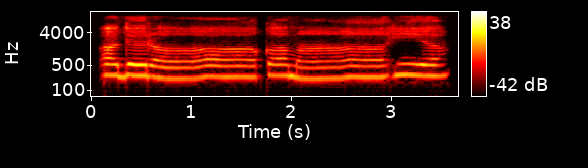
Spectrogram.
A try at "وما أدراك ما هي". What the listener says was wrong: So hiyah. So the ha, you have to sound the ha because it's joining onto the ya. There is a slight ha sound there. Ma hiya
